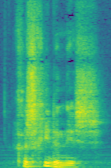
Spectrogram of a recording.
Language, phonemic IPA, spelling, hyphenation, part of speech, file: Dutch, /ɣəˈsxi.də.nɪs/, geschiedenis, ge‧schie‧de‧nis, noun, Nl-geschiedenis.ogg
- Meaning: 1. history (that which happened in the past, especially insofar as it is relevant for later times) 2. history, historical science (the scientific study thereof) 3. event, happening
